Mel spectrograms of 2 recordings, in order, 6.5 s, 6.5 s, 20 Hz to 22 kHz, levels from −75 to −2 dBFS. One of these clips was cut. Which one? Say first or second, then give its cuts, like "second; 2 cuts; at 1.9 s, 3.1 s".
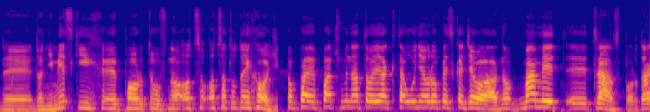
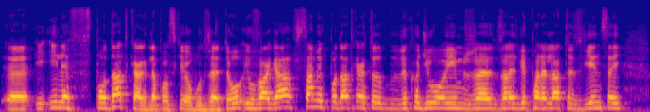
first; 1 cut; at 2.8 s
